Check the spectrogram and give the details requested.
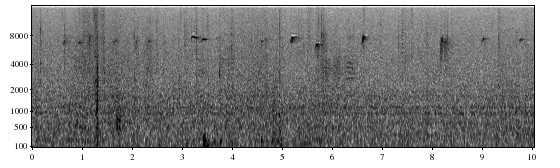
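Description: Faint outdoor quiet with a few brief, high chirps from small birds scattered through it, and two soft knocks, about a second in and about three and a half seconds in.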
